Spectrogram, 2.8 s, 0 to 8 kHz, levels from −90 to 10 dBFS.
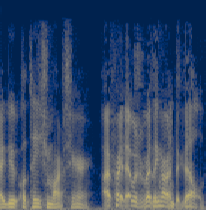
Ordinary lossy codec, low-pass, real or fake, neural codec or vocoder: AAC, 32 kbps; 7.2 kHz; fake; autoencoder, 22.05 kHz, a latent of 192 numbers a frame, VITS, trained on many speakers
